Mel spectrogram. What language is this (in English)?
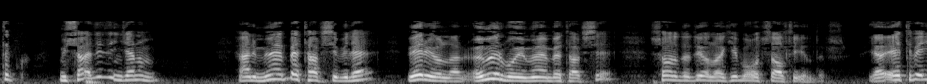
Turkish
